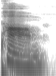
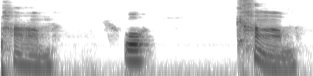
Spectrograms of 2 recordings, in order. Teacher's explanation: the L you will notice is not pronounced at all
